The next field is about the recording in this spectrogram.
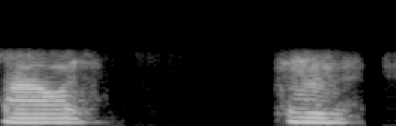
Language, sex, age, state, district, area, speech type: Kannada, male, 18-30, Karnataka, Koppal, rural, conversation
